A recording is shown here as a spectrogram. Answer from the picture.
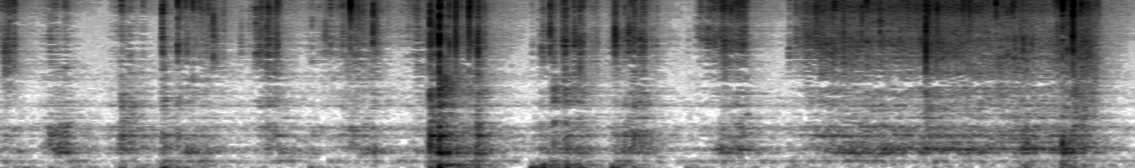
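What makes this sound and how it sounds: Fingernails pick at and scratch individual sequins on a reversible sequin pillow with a silver sequin drawing, flipping them over. Short bright, crackly scratching bursts come one after another, then a longer steady rasp as the sequins are brushed continuously near the end.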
